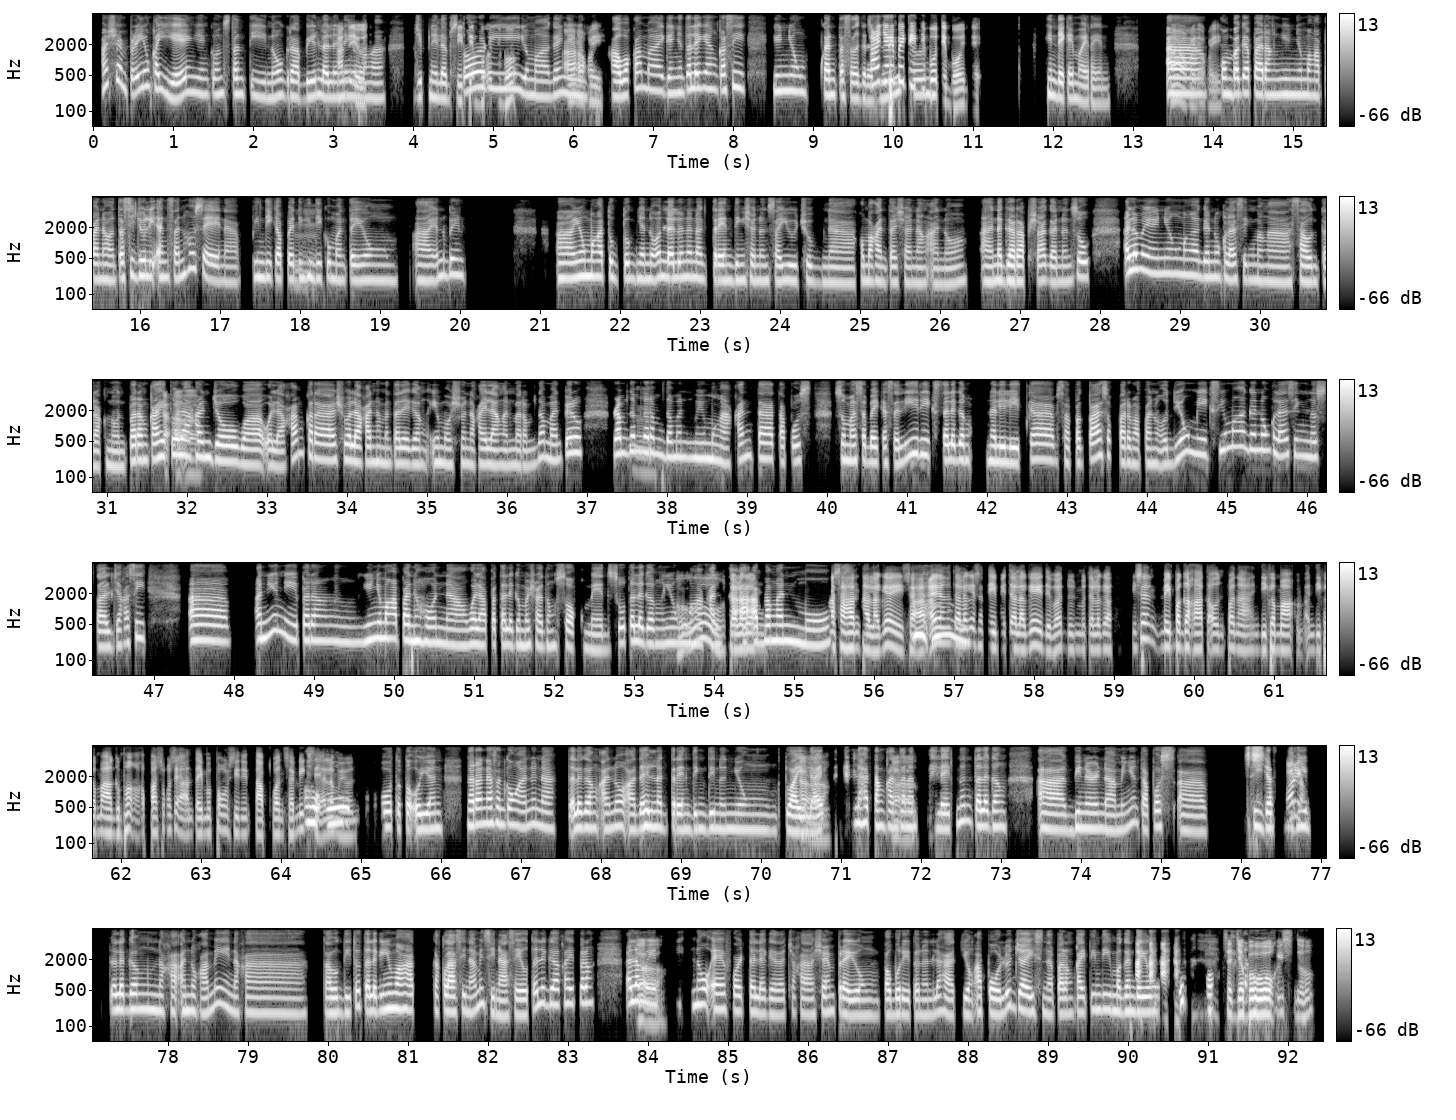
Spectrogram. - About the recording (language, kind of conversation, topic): Filipino, podcast, Anong kanta ang maituturing mong soundtrack ng kabataan mo?
- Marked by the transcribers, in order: "ramdam" said as "ramdaman"; laugh; chuckle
